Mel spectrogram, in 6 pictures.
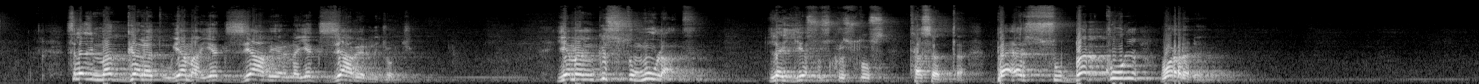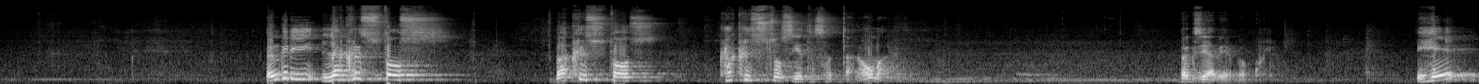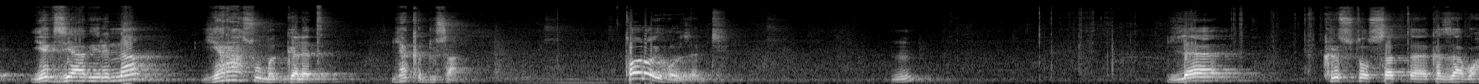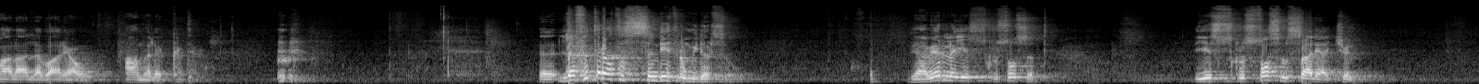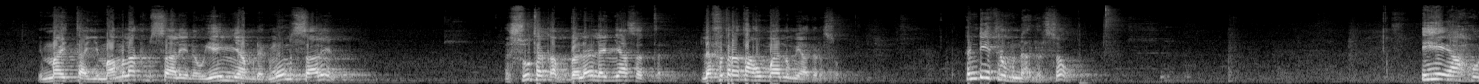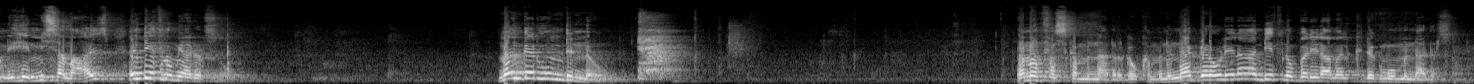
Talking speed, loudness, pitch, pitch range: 60 wpm, -12 LUFS, 210 Hz, 160-235 Hz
